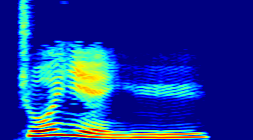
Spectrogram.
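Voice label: "着眼于", Mandarin Chinese; hsk; chinese-flashcards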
